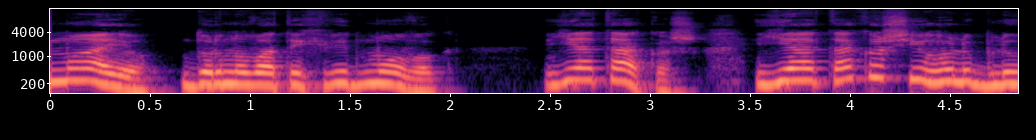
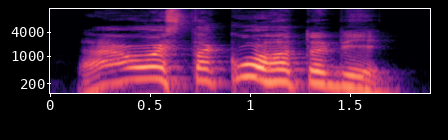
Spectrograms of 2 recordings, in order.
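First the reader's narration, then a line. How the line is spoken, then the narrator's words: Captain shouting back. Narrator (Ukrainian): крикнув у відповідь капітан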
